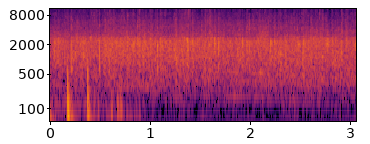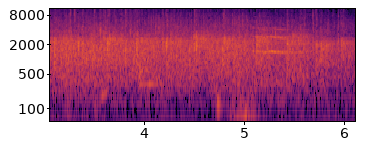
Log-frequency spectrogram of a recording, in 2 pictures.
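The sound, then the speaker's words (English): Sustained audience applause, many hands clapping in a dense, steady wash of claps lasting several seconds without pause, fairly loud and even throughout. “Let's give them all a hand clap.”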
